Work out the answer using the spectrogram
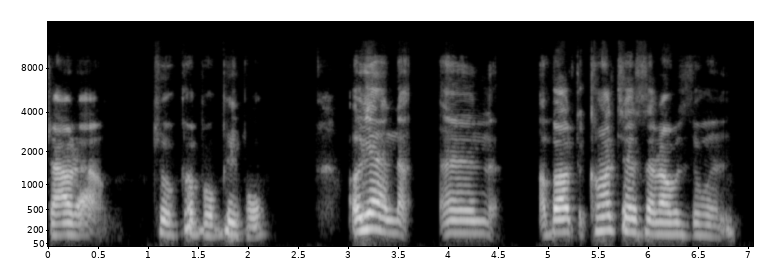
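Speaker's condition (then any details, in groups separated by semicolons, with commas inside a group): Cerebral palsy; affects hands and back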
